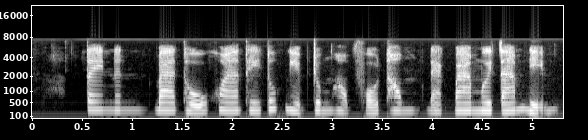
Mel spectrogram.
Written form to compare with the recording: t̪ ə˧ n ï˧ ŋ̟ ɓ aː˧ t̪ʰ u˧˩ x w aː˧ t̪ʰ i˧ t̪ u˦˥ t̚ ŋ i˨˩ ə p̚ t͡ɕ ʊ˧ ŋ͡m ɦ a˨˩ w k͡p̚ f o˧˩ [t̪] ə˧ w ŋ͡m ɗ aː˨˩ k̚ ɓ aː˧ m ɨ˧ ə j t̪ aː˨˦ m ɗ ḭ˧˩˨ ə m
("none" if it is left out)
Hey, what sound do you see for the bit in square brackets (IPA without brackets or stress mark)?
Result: t̪ʰ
